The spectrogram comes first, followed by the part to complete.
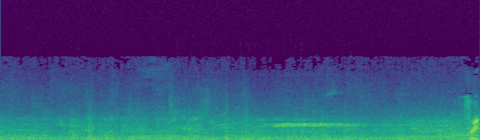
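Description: Stadium crowd at a rugby match, a steady hubbub of many voices.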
